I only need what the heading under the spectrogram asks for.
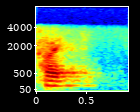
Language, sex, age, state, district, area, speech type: Assamese, male, 18-30, Assam, Sonitpur, rural, conversation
